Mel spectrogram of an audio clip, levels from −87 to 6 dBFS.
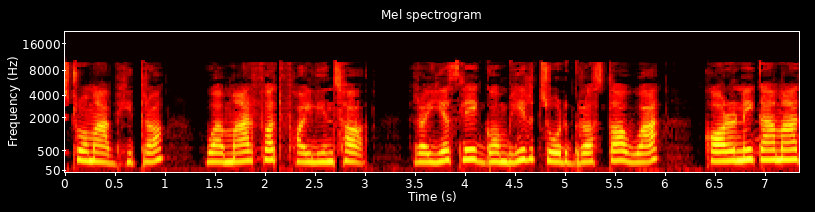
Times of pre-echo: none

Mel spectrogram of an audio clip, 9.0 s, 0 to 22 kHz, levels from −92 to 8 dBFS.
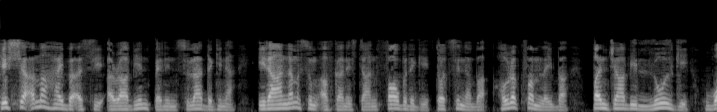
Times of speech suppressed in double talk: none

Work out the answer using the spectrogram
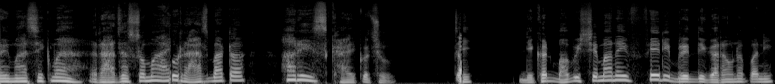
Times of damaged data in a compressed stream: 1.67-1.73, 4.57-4.63

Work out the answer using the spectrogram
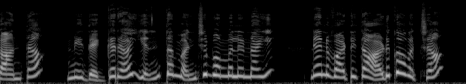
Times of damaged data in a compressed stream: none

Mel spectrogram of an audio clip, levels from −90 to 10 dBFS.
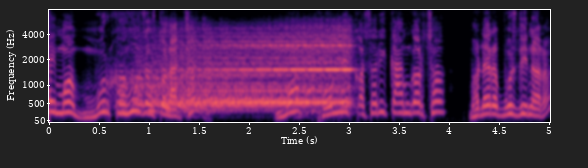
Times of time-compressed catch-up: none

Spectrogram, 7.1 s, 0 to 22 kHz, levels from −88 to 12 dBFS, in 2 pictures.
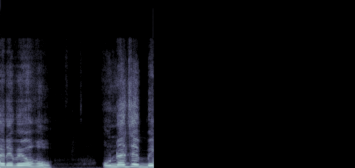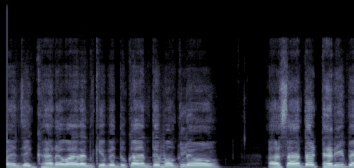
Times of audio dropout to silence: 1.53-3.62

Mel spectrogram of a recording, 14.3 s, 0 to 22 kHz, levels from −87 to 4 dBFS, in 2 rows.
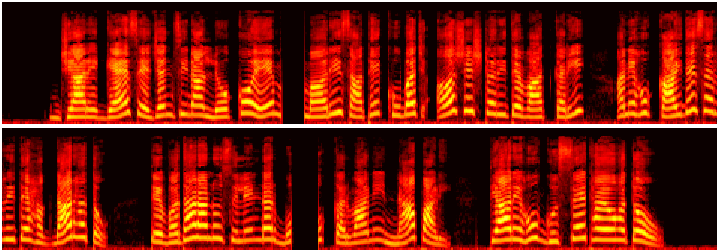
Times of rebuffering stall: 2.79-3.03, 10.04-10.31

